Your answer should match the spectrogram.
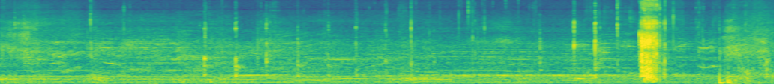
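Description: Small clicks and taps of a plastic baby-oil bottle and container as oil is poured over flour, over faint background music, with one loud short knock or rustle near the end.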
